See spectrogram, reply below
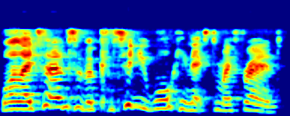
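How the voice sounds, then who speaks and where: Young female story reader, theatrical and mocking, bright animated delivery, slightly dull webcam audio. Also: sits high, fast talker. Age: young adult. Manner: expressive, theatrical. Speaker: host reading bad fiction aloud. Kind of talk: dramatic mocking story reading. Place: small indoor room.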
